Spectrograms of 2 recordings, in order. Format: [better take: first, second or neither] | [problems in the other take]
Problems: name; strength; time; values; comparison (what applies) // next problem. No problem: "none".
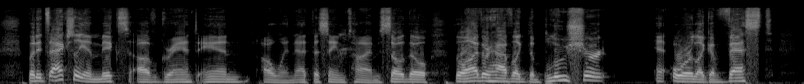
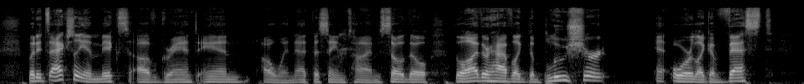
second | distortion; slight; 7% of the sound clipped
